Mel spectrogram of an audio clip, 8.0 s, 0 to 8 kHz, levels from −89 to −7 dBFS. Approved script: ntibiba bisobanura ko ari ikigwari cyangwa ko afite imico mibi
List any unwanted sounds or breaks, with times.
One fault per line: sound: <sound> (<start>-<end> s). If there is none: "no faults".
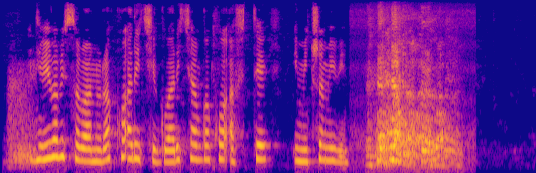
sound: laugh (5.5-7.0 s)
